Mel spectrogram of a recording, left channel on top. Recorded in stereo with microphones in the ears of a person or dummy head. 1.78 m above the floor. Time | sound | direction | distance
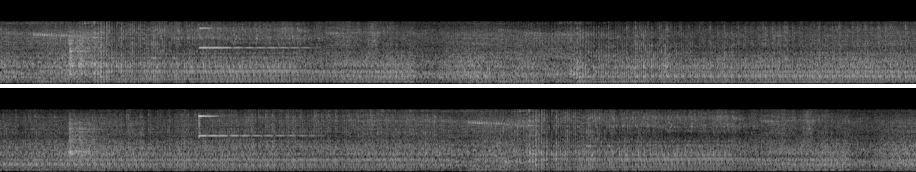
0.7 | dishes clattering | centre (ahead or behind) | 1.1 m
2.0 | a chime | 55° right (ahead or behind) | 0.6 m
